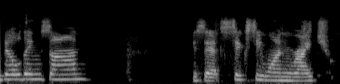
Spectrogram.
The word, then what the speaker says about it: Reich: And so the land that he has apparently has his farm buildings on is at 61 Reich. Am I pronouncing that right? Reich? Rich Road. R-E-I-C-H Road. Rich Road.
